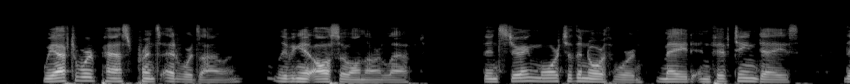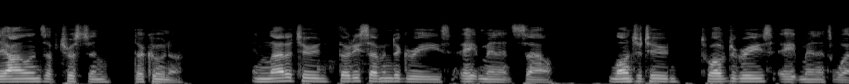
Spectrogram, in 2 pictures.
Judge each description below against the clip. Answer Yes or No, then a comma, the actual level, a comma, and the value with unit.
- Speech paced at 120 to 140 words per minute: Yes, slow, 135 wpm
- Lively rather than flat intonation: No, average, 2.8 semitones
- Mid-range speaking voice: No, low, 130 Hz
